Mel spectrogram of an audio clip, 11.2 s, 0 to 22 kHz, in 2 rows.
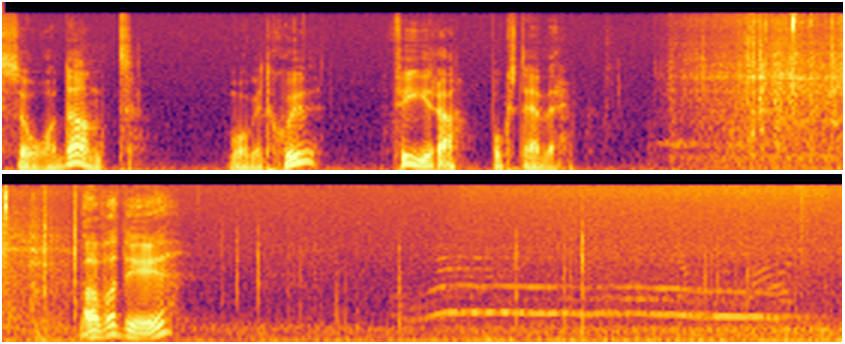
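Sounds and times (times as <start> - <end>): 
low hiss: 0.0 - 11.1
speech: 0.1 - 3.8, 6.1 - 6.8
wolf howl: 8.2 - 11.1.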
